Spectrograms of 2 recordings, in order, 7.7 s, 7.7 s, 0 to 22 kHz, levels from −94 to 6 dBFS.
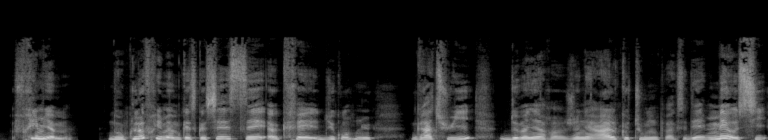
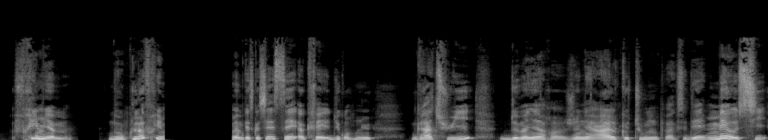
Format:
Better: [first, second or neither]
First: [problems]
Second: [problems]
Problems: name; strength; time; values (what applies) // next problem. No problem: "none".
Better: first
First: none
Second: audio freezing; at 1.5 s for 0.5 s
